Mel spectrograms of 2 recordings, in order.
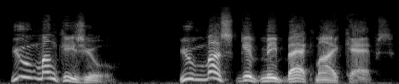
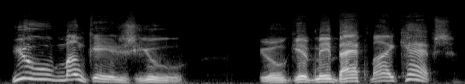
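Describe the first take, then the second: First: High, mild storybook shout; shouting peddler. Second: High, slow scolding, mildly angry; angry peddler. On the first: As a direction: stamp and shout at the monkeys, hammed-up. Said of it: "He stamped both his feet and shouted". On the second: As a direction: scold the monkeys, a touch cross. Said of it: "This made the peddler angry". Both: A narrator's reading.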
